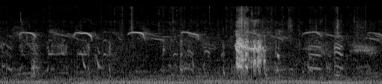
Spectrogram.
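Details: Red junglefowl on a farm in Cambodia: clear, evenly spaced high peeps, each sliding downward, interrupted by one short harsh squawk.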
